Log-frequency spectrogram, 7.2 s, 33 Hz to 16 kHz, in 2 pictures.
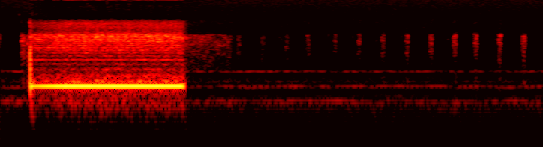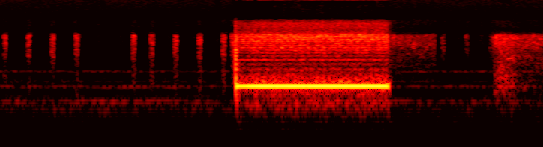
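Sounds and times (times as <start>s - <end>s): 
mobile phone ringback tone heard through a handset: 0.2s - 1.3s, 5.2s - 6.2s.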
